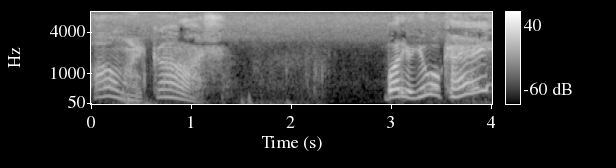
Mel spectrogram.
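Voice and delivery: high, drawn-out tender dismay; worried pet talk. Real, not acted. Farmer checking whether his hurt goat is okay, tender worried cooing. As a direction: stretch it out, high and pitying.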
